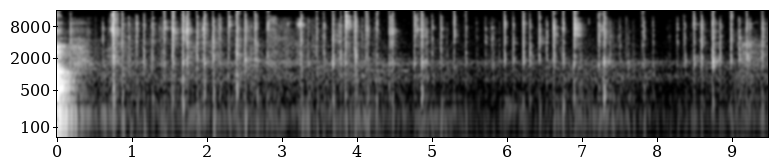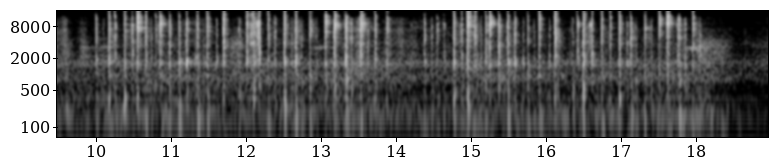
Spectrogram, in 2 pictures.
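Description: Computer keyboard typing: runs of quick, faint key clicks in irregular bursts with short pauses between them.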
